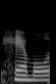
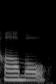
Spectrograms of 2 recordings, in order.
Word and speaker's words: Hamel: you said they pronounced Hamill like Hamill instead of Hamel, Yes. which Hamel is how you're supposed to say it.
